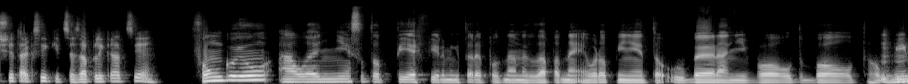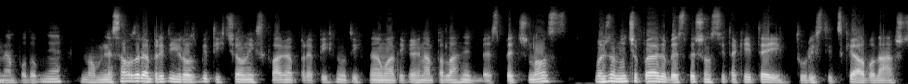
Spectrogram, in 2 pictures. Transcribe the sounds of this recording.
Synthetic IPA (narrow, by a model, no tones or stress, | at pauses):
ʃɪɛt̪a̰ksikit͡sɛzaplikaːt͡siɛ | fuŋɡujuːʔalɛɲɪɛsuːt̪ɔt̪ɪɛfiɾmik̚t̪ɔ̰ɾɛːpɔznaːmɛzɔzaːpad̪nɛjʔɛ̰ʊɾɔːpiɲɛjɛt̪ɔ̰ʔuːbɛɾaɲiʋɔld̪bɔlt̪ɦɔinapɔd̪ɔbɲɛnɔmɲasamɔzɾɛɪmɛpɾit̪iːɣɾɔzbit̪iːxt͡ʃɛlnixsklaːɣapɾɛpiːxnut̪iːxpnɛɔmat̪ikaːɣnapad̪laɦɲɛɟbɛspɛt͡ʃnɔsc | mɔʒamɲɪɛt͡ʃɔpɔʋɛd̪aɟɔbɛspɛt͡ʃnɔscit̪akɛjt̪ɛjt̪uɾist̪it͡skɛjalɛbɔna̰ːʃ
